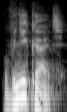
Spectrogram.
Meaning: to penetrate, to delve into, to consider carefully
- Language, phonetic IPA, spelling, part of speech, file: Russian, [vnʲɪˈkatʲ], вникать, verb, Ru-вникать.ogg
